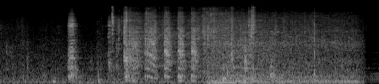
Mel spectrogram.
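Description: A car engine turns over and catches, a run of loud cranking bursts settling into a rough running rumble before cutting off abruptly.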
